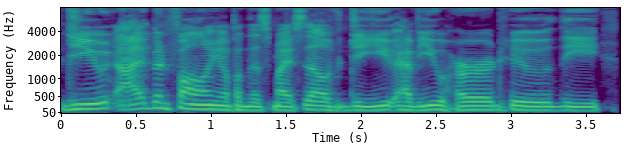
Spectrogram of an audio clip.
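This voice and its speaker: A man in his twenties co-hosting a podcast, chatting casually with lively restarts. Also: mid-range voice, brisk, clean tone, dry recording, studio quality. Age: 20s. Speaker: podcast co-host. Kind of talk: casual chat.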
